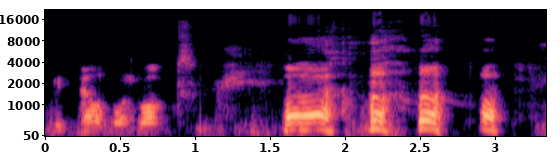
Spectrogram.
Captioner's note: laughter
